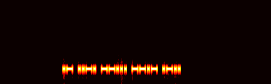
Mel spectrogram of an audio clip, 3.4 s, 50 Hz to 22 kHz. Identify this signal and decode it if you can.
Morse code, heard as a keyed tone, about 46 wpm, 700 Hz. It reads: AF7QL
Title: USA Call Signs - 5 Characters - 2x Character Spacing - 50wpm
